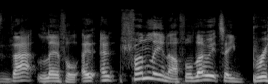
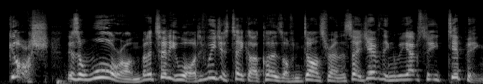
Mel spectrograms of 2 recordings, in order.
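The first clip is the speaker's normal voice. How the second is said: mock posh English type; 6 semitones higher, faster than usual. Mocking quaint English film types.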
